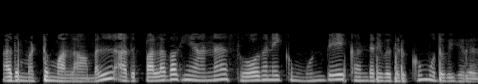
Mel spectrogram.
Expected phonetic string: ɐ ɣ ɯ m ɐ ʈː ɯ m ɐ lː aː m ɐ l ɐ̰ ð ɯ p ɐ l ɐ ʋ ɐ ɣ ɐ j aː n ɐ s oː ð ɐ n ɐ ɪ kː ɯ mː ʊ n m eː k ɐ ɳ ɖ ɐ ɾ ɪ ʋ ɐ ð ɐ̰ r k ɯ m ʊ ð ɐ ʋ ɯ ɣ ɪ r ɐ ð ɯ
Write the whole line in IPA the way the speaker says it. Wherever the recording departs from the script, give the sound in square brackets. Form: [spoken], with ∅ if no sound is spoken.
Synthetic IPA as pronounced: ɐ [ð] ɯ m ɐ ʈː ɯ m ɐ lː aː m ɐ l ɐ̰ ð ɯ p ɐ l ɐ ʋ ɐ ɣ ɐ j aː n ɐ s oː ð ɐ n ɐ ɪ kː ɯ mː ʊ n [b] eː k ɐ ɳ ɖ ɐ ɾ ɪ ʋ ɐ ð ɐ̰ r k ɯ m ʊ ð ɐ ʋ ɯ ɣ ɪ r ɐ ð ɯ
